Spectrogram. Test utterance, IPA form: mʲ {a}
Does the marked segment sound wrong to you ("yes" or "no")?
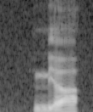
no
